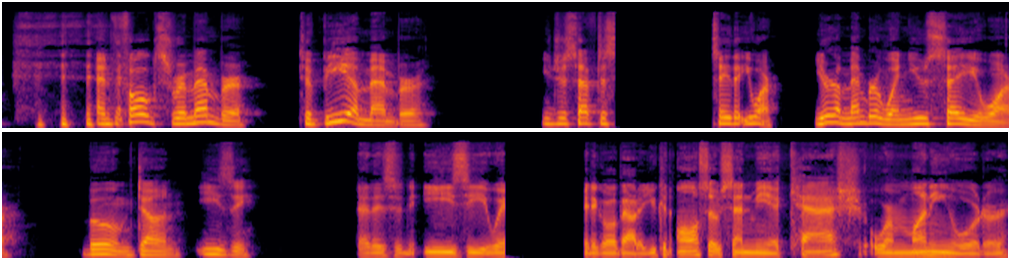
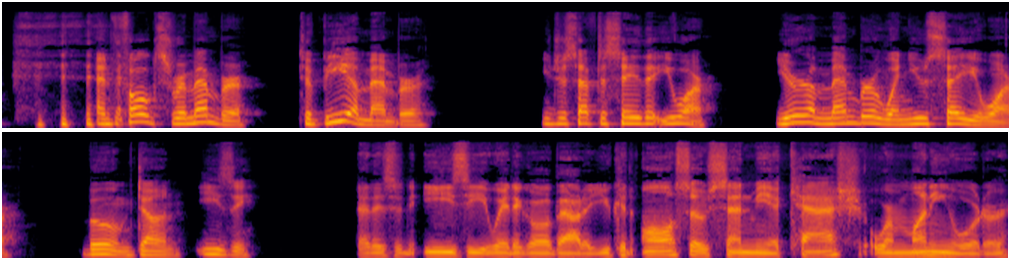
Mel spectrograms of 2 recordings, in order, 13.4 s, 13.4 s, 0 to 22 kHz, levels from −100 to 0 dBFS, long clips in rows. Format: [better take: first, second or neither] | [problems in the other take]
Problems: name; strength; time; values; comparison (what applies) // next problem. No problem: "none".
second | audio freezing; at 4 s for 0.5 s and at 10 s for 0.5 s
